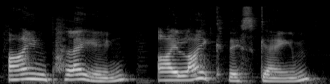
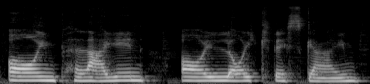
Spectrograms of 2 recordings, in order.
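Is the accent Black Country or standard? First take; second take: standard; Black Country. First: It is said in a standard accent. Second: It is said in a Black Country accent. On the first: "So I'm playing" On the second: "would be"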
